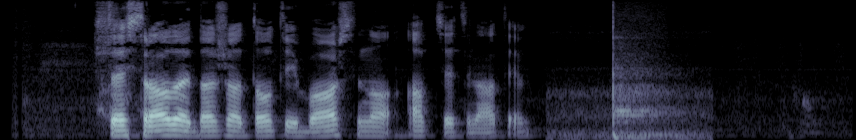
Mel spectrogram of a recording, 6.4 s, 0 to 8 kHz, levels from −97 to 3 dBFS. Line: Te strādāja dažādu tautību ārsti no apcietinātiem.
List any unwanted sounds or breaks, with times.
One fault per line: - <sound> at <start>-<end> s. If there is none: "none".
- thud at 4.6-5.3 s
